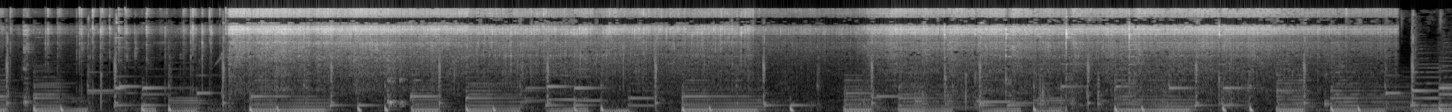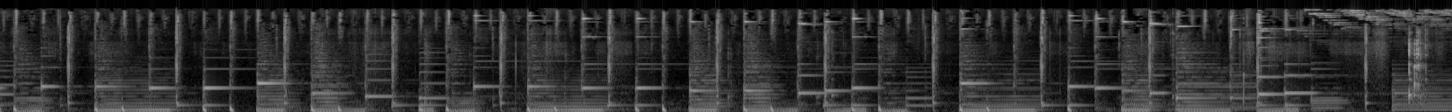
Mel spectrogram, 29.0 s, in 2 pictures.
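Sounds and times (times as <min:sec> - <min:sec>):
vegetables sizzling in hot oil: 0:00.0 - 0:14.0
light background music: 0:00.0 - 0:29.0.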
